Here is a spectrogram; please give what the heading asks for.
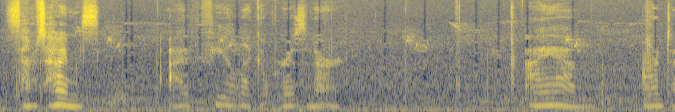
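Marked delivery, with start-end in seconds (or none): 0.0-2.6 soft, high near-whisper; confiding. Acted. Grounded girl confides in friend, soft and wistful. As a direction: confide it softly, almost whispered.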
